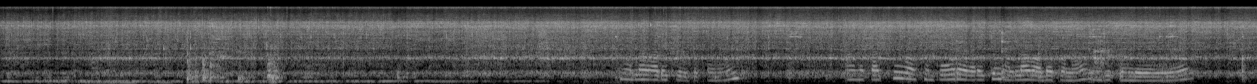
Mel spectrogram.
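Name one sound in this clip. A metal spoon scrapes and knocks against a pot.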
